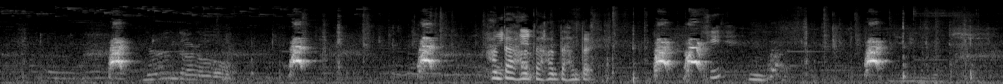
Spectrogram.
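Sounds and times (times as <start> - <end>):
small dog barking: 1.1 - 1.4, 2.9 - 3.2, 4.2 - 4.5, 6.5 - 7.9, 8.6 - 9.0.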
